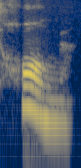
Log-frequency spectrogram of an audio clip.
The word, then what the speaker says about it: Hong: And the sound is Hong, H-O-N-G.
